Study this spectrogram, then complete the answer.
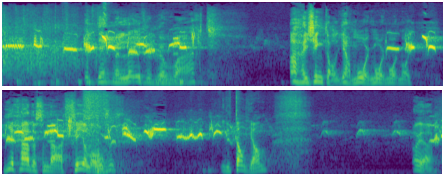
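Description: An elderly man speaks calmly into a microphone over a loudspeaker.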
